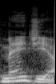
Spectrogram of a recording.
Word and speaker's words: Meiji-ya: But with Meiji-ya, it's like, why didn't you just call it Meiji-ya, because in English we can say the G sound.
